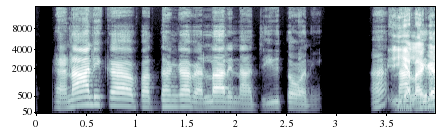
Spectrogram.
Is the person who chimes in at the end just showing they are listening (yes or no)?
no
